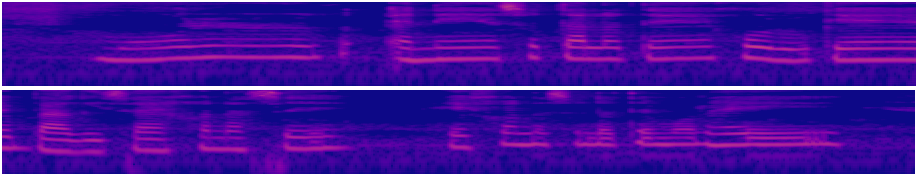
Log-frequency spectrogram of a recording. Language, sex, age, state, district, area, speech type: Assamese, female, 30-45, Assam, Kamrup Metropolitan, rural, spontaneous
